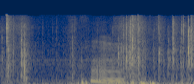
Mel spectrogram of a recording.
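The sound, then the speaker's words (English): Popcorn bag being torn open: crisp crinkling and tearing of the bag, with a voice talking over the rustle. “Let's get to the popcorn here. Forget all this sharing crap. How do we open this up here?”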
